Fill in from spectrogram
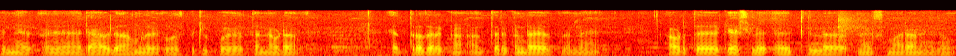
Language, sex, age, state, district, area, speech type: Malayalam, male, 45-60, Kerala, Kasaragod, rural, spontaneous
